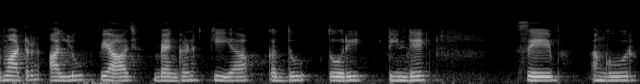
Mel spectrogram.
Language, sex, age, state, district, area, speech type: Punjabi, female, 45-60, Punjab, Ludhiana, urban, spontaneous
